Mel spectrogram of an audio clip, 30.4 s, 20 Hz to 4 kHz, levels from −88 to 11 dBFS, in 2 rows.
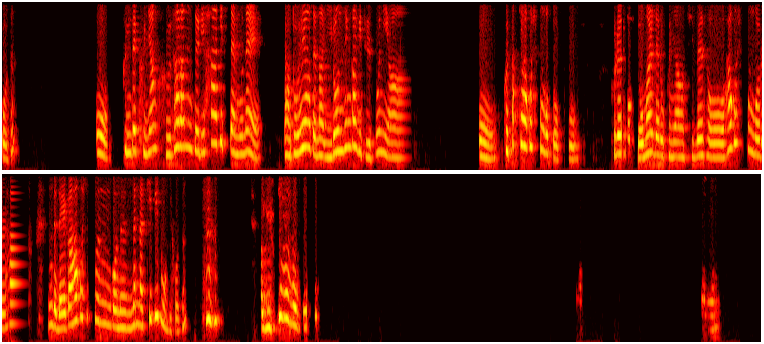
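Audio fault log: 7.92–8.21 s and 15.39–15.75 s, long network dropout. The speech stops, and a fading buzz stretches the last sound for about 0.27 s and then 0.34 s. It never reaches silence. Speech then resumes with about 0.26 s and 0.34 s gone. Likely a stall in the call's network path.
15.05–15.37 s, repeated packet loss (robotic sound). Five short holes break the speech, the longest 41 ms. Each is patched by extending the last sound, which covers 38% of this span. The result is choppy and robotic, with about 140 ms lost. It runs straight into the second dropout.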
